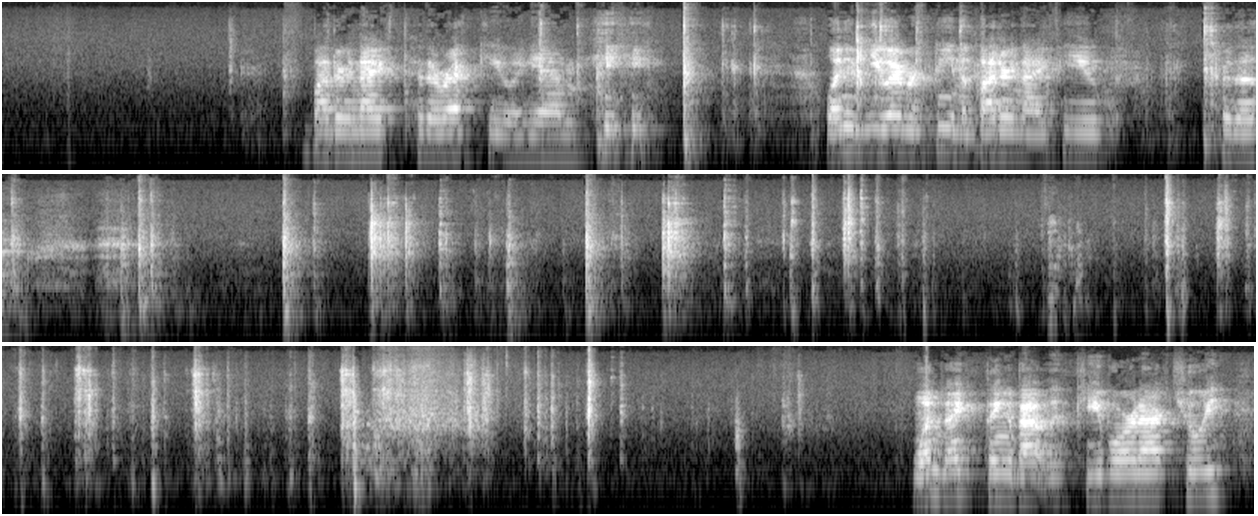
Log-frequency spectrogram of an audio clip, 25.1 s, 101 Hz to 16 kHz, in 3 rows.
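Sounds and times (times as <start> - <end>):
plastic keycaps clicking: 11.1 - 15.2, 16.0 - 19.1.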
